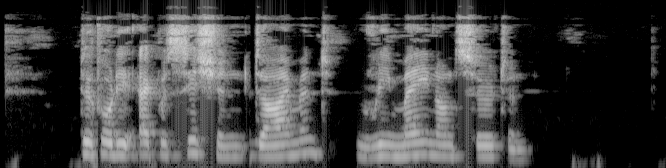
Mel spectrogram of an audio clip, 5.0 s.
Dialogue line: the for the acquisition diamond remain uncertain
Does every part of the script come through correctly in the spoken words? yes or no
yes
